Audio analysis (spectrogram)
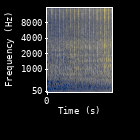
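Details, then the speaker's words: Hyundai Starex diesel after cold start, revved gently: fast, light ticking over the clatter from valve lifters still short of oil, possibly from an oil pump problem; the noise fades once oil reaches the lifters. "At yung valve lifter na yan, tatahimik din po yan kapag ka nakaakyat na yung langis doon sa ibabaw, doon sa mga lifters."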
